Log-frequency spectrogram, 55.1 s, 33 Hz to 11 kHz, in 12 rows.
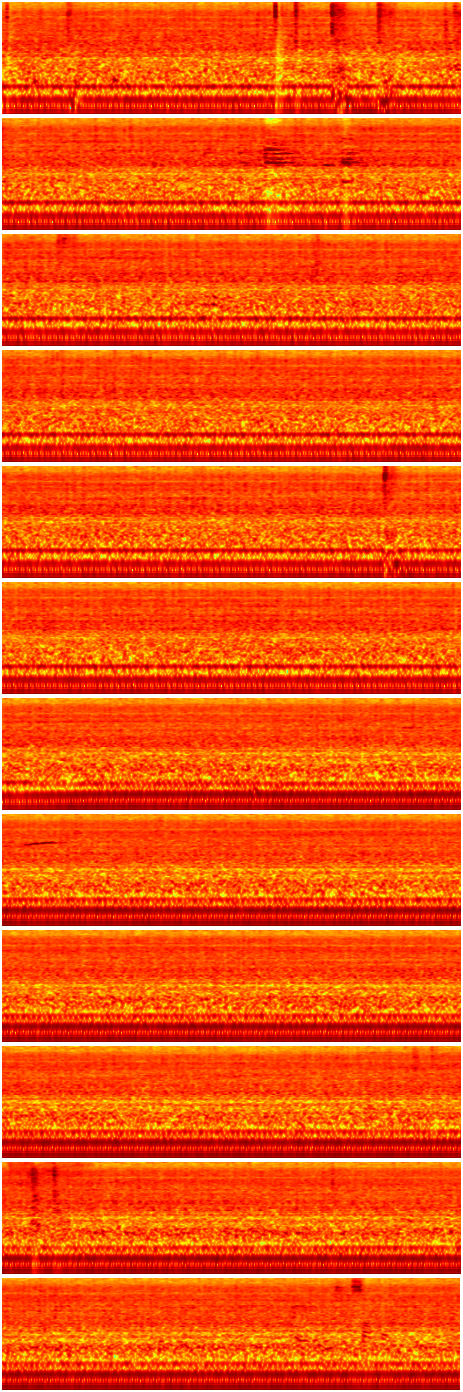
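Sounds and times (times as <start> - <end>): fire truck engine drone: 0.0 - 55.0.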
